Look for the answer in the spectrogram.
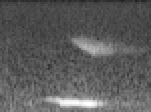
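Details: A White-throated Quail-Dove, a ground-dwelling dove of higher-elevation montane forest, gives a single low, hollow coo that slides gently downward over about half a second, against a quiet background.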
